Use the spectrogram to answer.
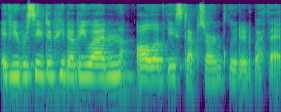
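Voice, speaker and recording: A woman with a fairly high voice shows ordinary pitch variation. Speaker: school district special education staff. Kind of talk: workshop presentation. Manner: fast.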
